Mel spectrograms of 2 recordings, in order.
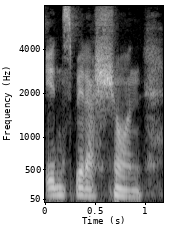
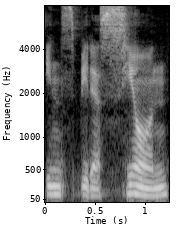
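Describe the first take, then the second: First: The ending is one syllable, like 'shon'. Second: The ending is two syllables, like 'see-on'. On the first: This reflects English influence. "they will pronounce it as inspiración. That shon" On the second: This is the original pronunciation. "instead of say, pronouncing it as inspiración"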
